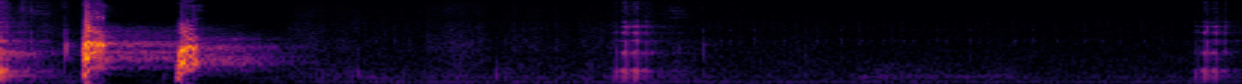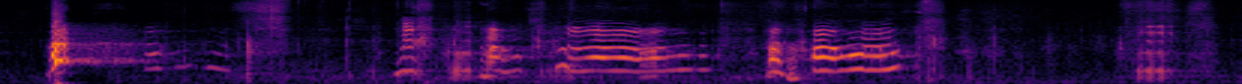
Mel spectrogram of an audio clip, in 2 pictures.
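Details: Seven-month-old female Miniature Pinscher at play with her toy pig, making strange sounds: sharp barks early on, then a run of wavering, whiny, moaning yelps with brief grunts and snorts, ending in short bursts.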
